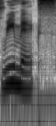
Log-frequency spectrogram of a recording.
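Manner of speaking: hard stress on the word REMIX.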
